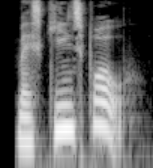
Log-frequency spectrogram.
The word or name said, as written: maskinsprog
